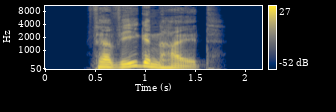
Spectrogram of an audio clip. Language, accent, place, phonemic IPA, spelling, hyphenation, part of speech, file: German, Germany, Berlin, /fɛɐ̯ˈveːɡənˌhaɪ̯t/, Verwegenheit, Ver‧we‧gen‧heit, noun, De-Verwegenheit.ogg
- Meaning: dauntlessness, fearlessness, boldness, intrepidness, temerity, audacity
